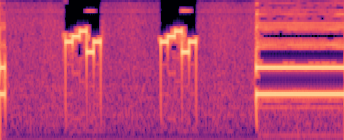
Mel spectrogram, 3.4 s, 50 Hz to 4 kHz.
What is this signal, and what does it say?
Five-tone selective call (ZVEI), heard as quick runs of five tones, tones of about 70 ms. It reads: 89068 89068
